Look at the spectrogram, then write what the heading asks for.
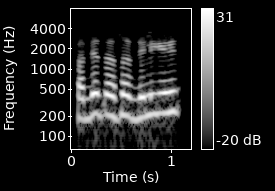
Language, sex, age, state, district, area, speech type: Marathi, male, 30-45, Maharashtra, Beed, rural, conversation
